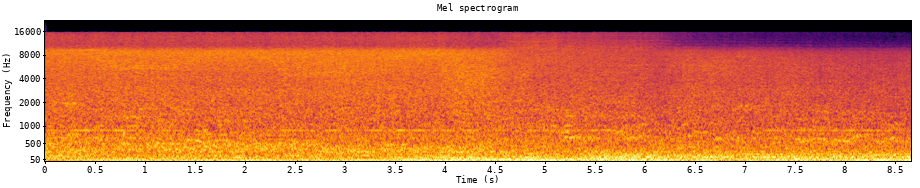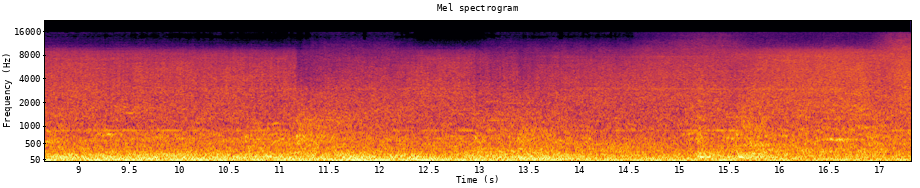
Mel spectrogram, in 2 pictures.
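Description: A fire roars and crackles nearby, echoing in a large hall.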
